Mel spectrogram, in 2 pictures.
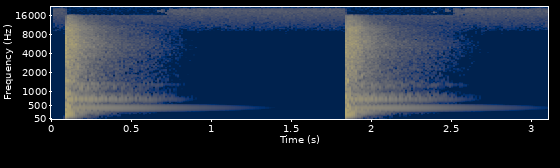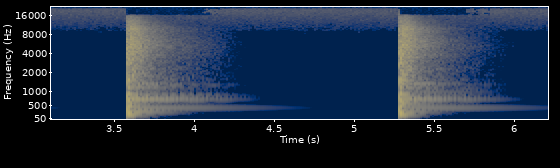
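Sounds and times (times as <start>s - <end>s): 
snare drum through API 512C preamps: 0.1s - 0.5s, 3.6s - 4.0s, 5.3s - 5.7s.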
